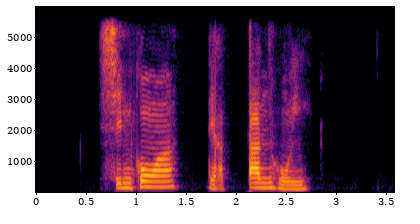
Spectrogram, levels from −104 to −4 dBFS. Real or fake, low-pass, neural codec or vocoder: fake; 5.4 kHz; vocoder, 44.1 kHz, 128 mel bands, Pupu-Vocoder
